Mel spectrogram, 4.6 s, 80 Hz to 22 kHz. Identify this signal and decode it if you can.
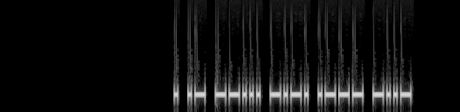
Morse code, heard as a keyed tone, about 34 wpm, 700 Hz. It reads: EA7CJX
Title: DXCC-100 Call Signs - 6 Characters - Repeated 3x - 35wpm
